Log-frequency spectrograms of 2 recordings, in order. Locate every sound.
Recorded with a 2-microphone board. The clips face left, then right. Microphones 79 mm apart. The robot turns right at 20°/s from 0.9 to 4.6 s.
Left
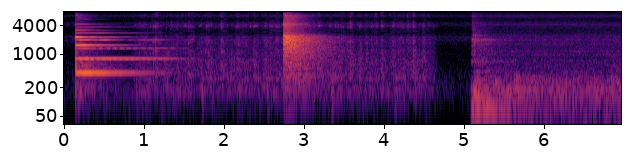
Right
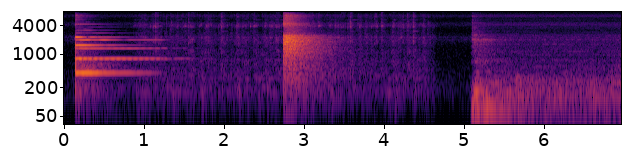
0.1 s dishes clattering: 20° right (ahead or behind), 0.7 m; by 1.2 s 15° right (ahead or behind), 0.7 m
2.7 s a clap: 15° right (ahead or behind), 0.9 m; by 3.0 s 25° right (ahead or behind), 0.9 m
5.1 s a camera shutter: 35° left (ahead or behind), 2.5 m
